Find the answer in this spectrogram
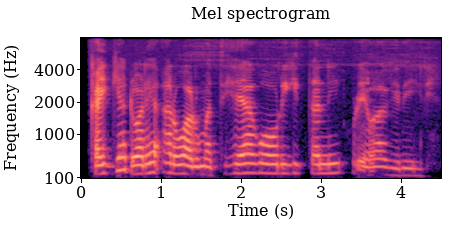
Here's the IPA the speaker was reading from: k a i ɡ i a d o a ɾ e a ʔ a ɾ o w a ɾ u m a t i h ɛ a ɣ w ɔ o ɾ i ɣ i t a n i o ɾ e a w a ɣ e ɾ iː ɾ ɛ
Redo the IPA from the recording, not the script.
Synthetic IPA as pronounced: k a i ɡ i a d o a ɾ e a ʔ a ɾ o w a ɾ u m a t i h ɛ a ɣ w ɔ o ɾ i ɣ i t a n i o ɾ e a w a ɣ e ɾ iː ɾ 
